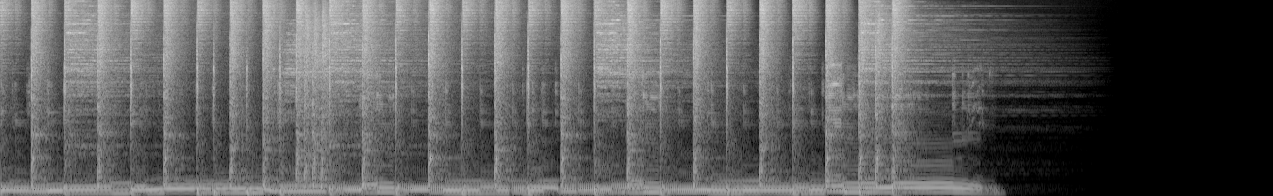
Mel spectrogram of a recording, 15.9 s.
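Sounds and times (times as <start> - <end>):
rhythm guitar: 0.0 - 12.6.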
